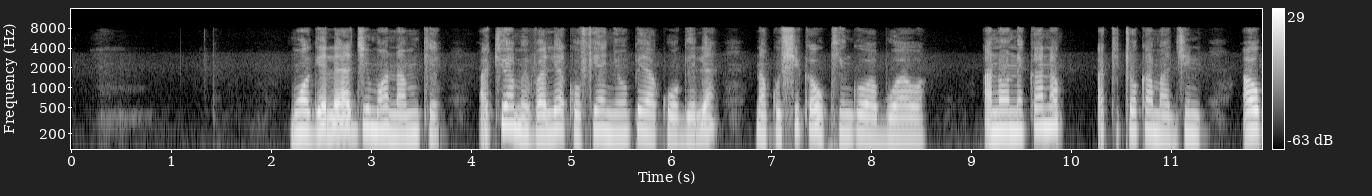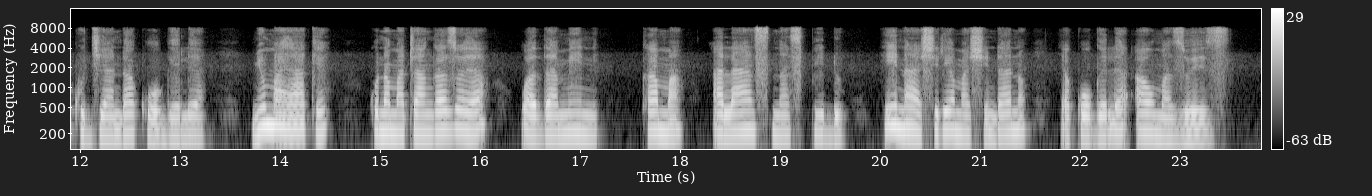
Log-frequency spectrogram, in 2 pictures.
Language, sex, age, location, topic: Swahili, female, 25-35, Kisumu, education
